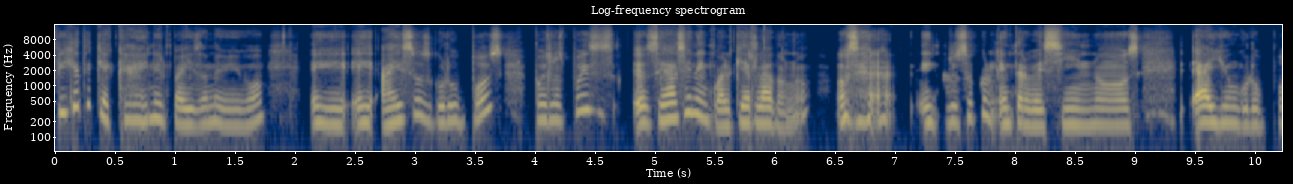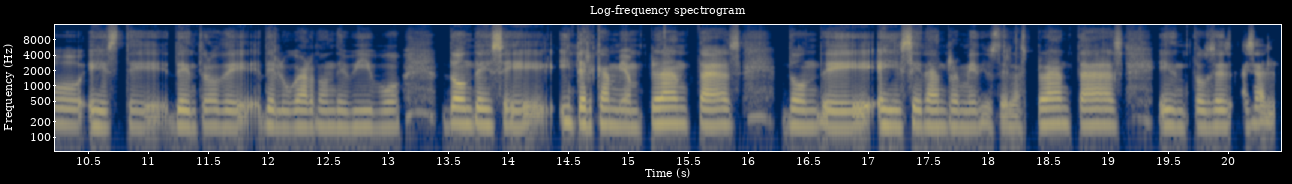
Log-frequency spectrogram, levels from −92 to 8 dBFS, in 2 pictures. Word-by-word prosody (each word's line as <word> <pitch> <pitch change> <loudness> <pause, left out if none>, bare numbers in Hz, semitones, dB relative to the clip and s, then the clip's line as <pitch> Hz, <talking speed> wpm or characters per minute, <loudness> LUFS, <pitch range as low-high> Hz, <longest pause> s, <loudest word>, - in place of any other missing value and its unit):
Fíjate 395 +9 -1
que 260 - -1
acá 220 0 -4
en 215 +3 -5
el 230 -3 -4
país 180 -3 -3
donde 195 +2 -6
vivo, 175 +5 -7 0.4
eh, 185 -2 -3
eh, 195 +1 -2
a 180 +3 +1
esos 225 +2 +1
grupos, 215 - 0 0.2
pues, 220 0 -3
los 220 -1 -4
puedes 320 +2 -2
eh, 195 - +3
se 215 +3 +3
hacen 280 +6 +4
en 250 - -1
cualquier 195 +2 -1
lado, 190 -5 +1
¿no? 275 - -11 0.2
O 205 - +1
sea, 210 -3 +5 0.2
incluso 200 +3 -1
con, 270 +2 -6
entre 190 0 0
vecinos, 180 +1 +4 0.4
hay 200 -1 +6
un 195 -1 -6
grupo, 180 0 -6
este, 165 0 -3
dentro 170 0 -2
de 165 0 -3
del 175 -2 -2
lugar 165 +1 -2
donde 165 -1 -7
vivo, 165 0 -7 0.3
donde 185 -1 +2
se 170 - +4
intercambian 180 - 0
plantas, 185 -1 +3 0.3
donde, 170 -2 +1
eh, 170 -1 +1
se 175 +2 +7
dan 170 -1 -1
remedios 160 - -4
de 85 - -5
las 85 -1 -6
plantas. 180 -1 +1 0.3
Entonces, 170 0 -3
o - - -7
sea, 190 +2 +2
180 Hz, 160 wpm, -24 LUFS, 170-200 Hz, 0.4 s, se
